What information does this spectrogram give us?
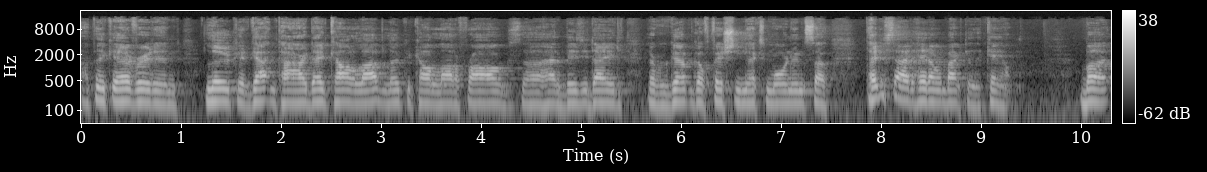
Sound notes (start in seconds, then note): none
